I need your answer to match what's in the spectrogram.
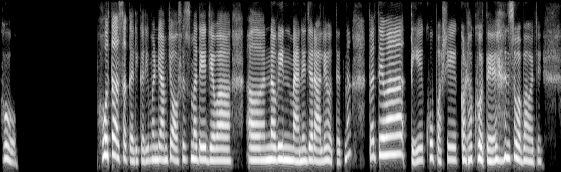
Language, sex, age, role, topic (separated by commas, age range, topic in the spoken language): Marathi, female, 45-49, guest, लहानसहान गोष्टींसाठी आभार व्यक्त करण्याची सवय तुम्ही कशी लावली?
